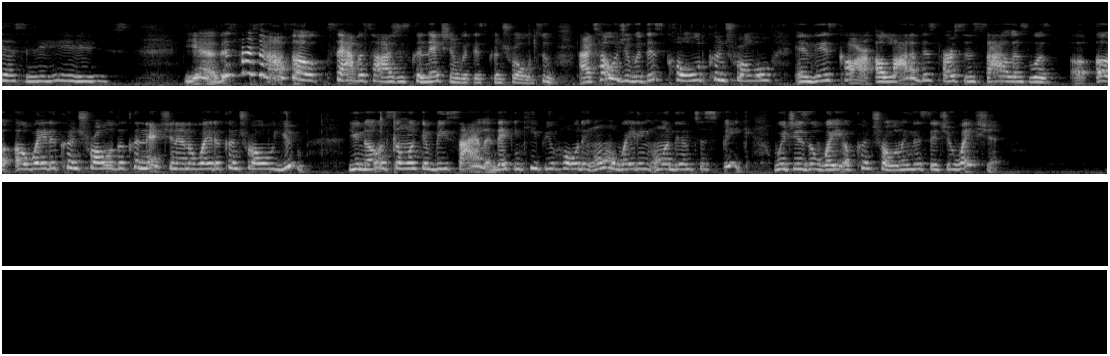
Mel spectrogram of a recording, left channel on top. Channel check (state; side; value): silent; right; digital silence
